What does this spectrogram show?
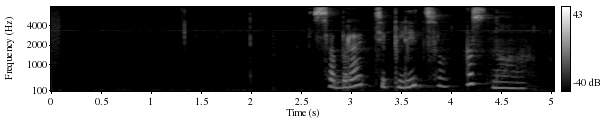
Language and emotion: Russian, neutral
